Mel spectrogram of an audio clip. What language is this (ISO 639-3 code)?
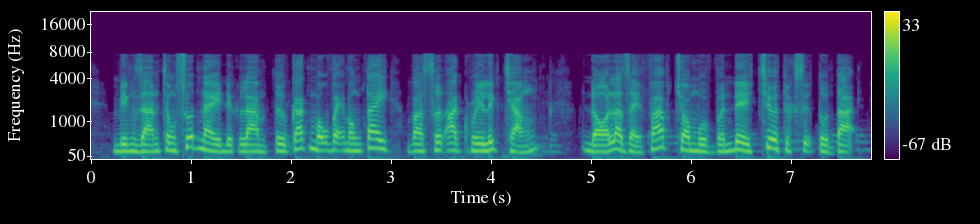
vie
